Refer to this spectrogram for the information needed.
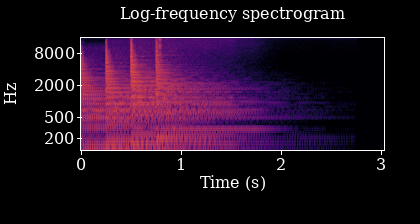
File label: F 7th Suspended 2nd Suspended 4th, Bass Standard; F7sus2sus4; arpeggiated; JGuitar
